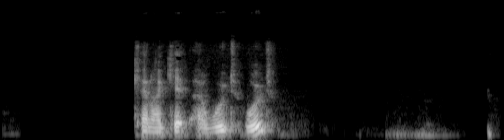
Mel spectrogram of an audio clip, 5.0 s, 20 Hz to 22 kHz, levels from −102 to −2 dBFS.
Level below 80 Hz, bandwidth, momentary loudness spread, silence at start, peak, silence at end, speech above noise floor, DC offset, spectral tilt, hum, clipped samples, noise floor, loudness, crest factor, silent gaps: -74 dBFS; 7.2 kHz; 7 LU; 1.35 s; -10 dBFS; 2.35 s; 51 dB; under 0.1%; -8.5 dB/octave; none; under 0.1%; -77 dBFS; -27 LUFS; 20 dB; none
